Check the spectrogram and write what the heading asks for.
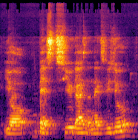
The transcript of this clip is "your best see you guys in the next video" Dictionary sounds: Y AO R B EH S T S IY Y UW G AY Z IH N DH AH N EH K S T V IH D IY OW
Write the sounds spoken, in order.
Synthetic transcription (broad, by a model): Y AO B EH S T S IY Y UW G AY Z IH N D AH N EH K S T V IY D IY OW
